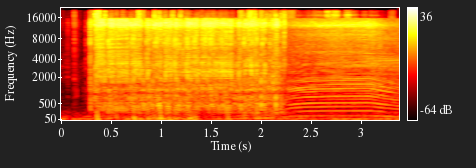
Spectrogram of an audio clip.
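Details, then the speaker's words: Ryobi P2006A 18V One+ brushed grass trimmer with cutting string left too long: loud harsh buzzing whir with slapping at full speed, then falling whine coasting down. "My string was a bit too long, that's why it was noisy like this."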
